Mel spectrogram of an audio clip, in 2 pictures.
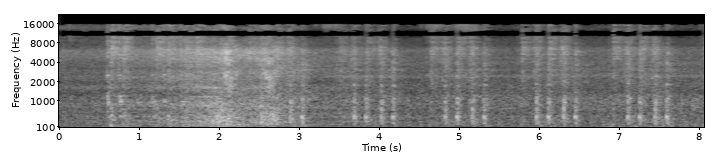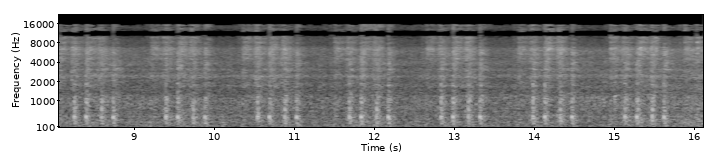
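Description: A train passing through the station, its wheels clattering over the rail joints in regular clusters of clicks, with a louder rush of rolling noise about two seconds in.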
